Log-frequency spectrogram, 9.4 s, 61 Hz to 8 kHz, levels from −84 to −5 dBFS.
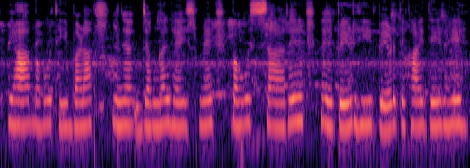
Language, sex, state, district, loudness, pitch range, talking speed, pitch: Hindi, female, Maharashtra, Solapur, -34 LUFS, 205-220 Hz, 100 wpm, 210 Hz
